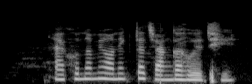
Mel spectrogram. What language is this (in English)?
Bangla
